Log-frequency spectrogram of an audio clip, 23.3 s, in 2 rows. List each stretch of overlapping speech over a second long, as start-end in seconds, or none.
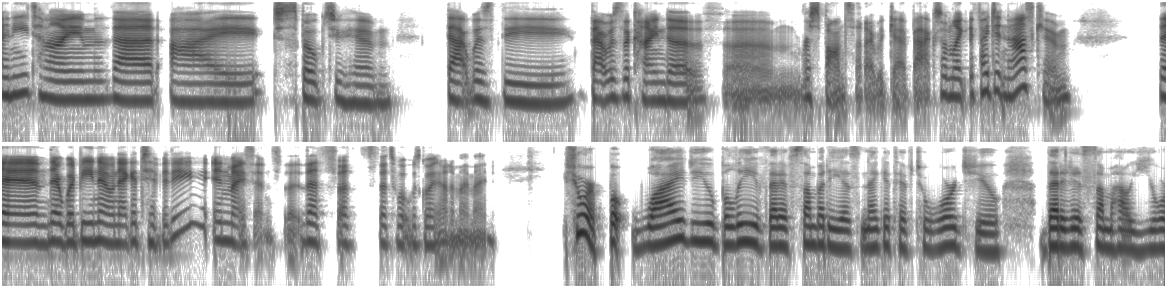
none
